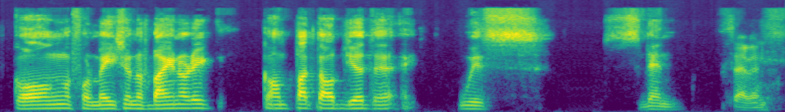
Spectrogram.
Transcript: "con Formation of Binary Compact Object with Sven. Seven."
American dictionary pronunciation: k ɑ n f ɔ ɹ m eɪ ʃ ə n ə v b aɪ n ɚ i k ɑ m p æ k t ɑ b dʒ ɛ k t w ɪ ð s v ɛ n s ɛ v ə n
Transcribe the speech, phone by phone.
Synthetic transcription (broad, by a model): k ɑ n f ɔ ɹ m eɪ ʃ ə n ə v b aɪ n ɚ i k ɑ m p æ k t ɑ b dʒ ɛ t w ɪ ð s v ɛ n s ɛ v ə n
